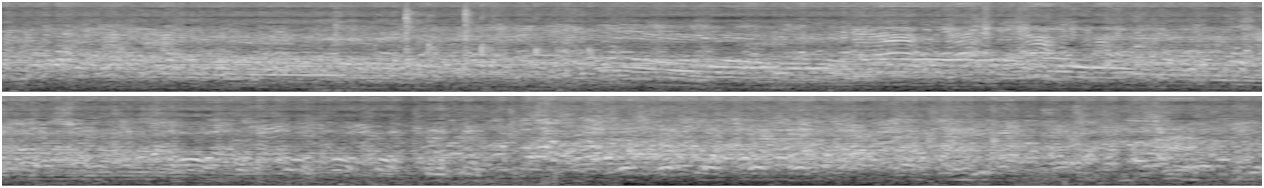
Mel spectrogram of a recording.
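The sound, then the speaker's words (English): A large crowd yells one drawn-out name over and over, a low sustained roar that sounds much like booing. It stays loud and dense for the whole stretch, with no single voice standing out. “They're just yelling for …. They're not booing”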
